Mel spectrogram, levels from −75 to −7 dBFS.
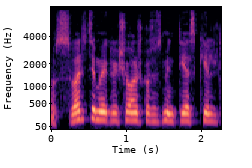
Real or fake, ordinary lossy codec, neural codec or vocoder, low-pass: real; MP3, 64 kbps; none; 7.2 kHz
